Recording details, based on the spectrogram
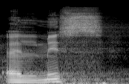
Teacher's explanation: سين سكون مع الصفير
